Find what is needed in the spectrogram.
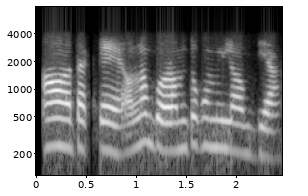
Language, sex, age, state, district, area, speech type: Assamese, female, 45-60, Assam, Nagaon, rural, conversation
